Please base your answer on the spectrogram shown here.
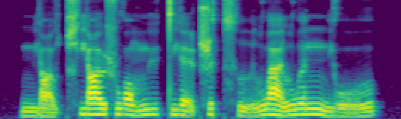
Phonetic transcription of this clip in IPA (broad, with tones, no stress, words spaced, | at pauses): mjɑ̰˨˩ʊ̯t͡ɕʰjɑ˥ʊ̯ʂwɔ˥˩ my˧˥ t̪jɛ̰˨˩ʈ͡ʂɻ̩˦ t͡sʰɹ̩˨˩lwä˥˩lwə˥n n̪jo̰˨˩˦ʊ̯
